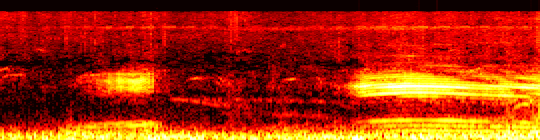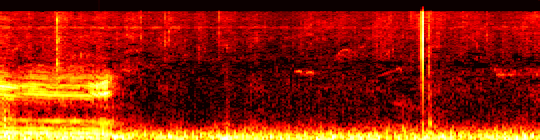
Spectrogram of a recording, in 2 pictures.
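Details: Cow lowing: a brief low call, then a longer moo of about a second and a half with a bright upper overtone, followed by quiet farmyard background and a sharp click.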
